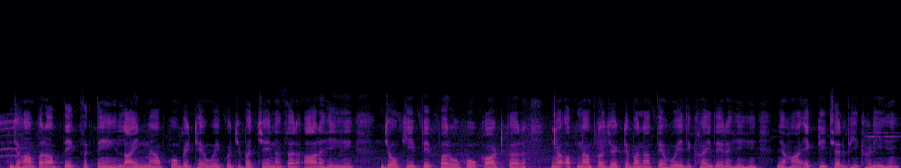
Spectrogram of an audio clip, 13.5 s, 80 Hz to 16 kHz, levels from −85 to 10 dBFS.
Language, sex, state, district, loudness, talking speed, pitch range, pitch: Hindi, male, Bihar, Begusarai, -37 LUFS, 150 wpm, 135-145 Hz, 140 Hz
